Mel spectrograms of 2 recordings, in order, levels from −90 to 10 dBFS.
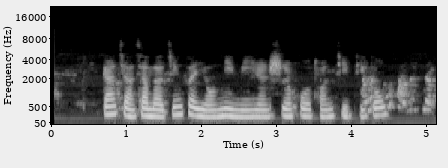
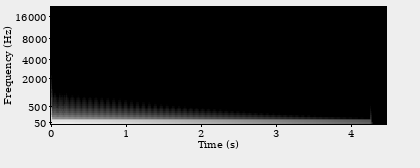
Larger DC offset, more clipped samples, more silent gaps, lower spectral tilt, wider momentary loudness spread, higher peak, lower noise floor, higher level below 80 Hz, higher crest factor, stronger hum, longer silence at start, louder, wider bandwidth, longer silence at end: neither; neither; neither; second, -9 dB/octave vs -25.5 dB/octave; second, 9 LU vs 25 LU; second, -4 dBFS vs 0 dBFS; second, -51 dBFS vs -57 dBFS; second, -56 dBFS vs -14 dBFS; about the same, 14 dB vs 12 dB; neither; first, 0.7 s vs 0 s; about the same, -17 LUFS vs -16 LUFS; first, 4.9 kHz vs 0.1 kHz; second, 0 s vs 1.9 s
